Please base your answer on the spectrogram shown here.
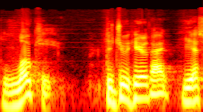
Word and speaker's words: Loki: a mistake one day and called the dog Loki. And Dr. Gabelion said, Frederick, you must learn to pronounce the name of the dog correctly. It's Loki. Did you hear that? Yes, sir. It's Loki.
